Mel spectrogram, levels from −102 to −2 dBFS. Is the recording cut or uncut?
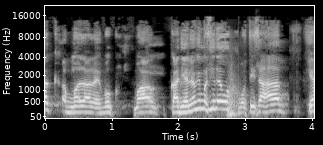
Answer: cut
